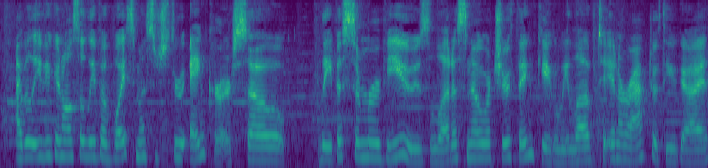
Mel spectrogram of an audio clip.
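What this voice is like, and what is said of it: Congested, stuffed-up voice. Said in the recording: “my the roof of my mouth hurts because I have allergies ... If I sound a little stuffed up, that's what's happening today.”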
